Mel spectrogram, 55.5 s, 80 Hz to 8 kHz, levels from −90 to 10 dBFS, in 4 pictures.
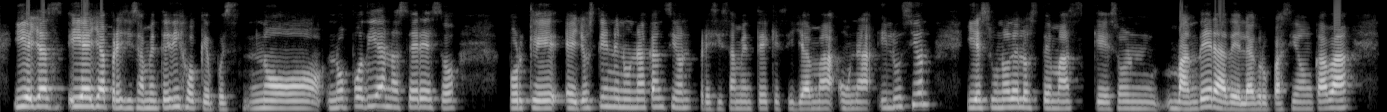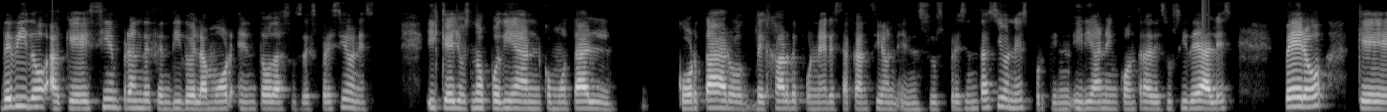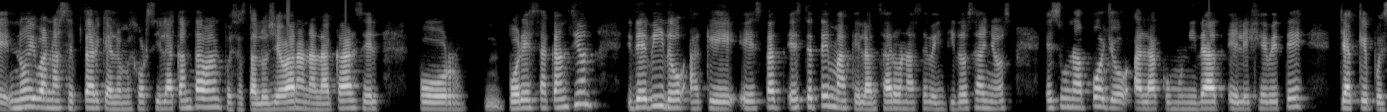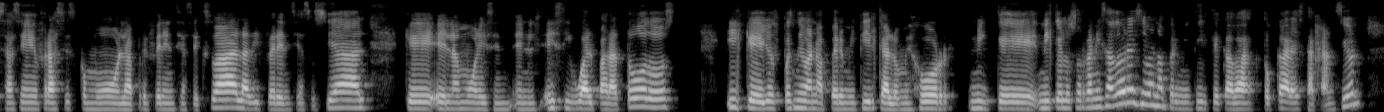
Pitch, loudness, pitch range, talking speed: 185 Hz, -20 LUFS, 175-205 Hz, 175 wpm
